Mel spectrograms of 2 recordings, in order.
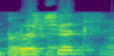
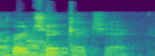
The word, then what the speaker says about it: Grichuk: Sorry, how do you pronounce his name again? – I've heard it Grichuk. – Okay. – That's what I've been like just watching Cardinal games on TV. That's what they've been calling him, Grichuk.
